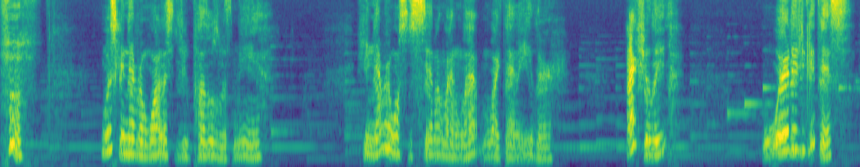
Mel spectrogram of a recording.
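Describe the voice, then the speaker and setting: Woman doing a jealous porcelain doll in a game, prim n pouty, creaky edge, loud music behind. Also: a little high, expressive, a little slow, long pauses. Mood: suspicious. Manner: prim, formal phrasing.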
